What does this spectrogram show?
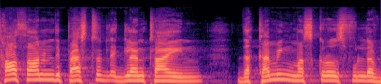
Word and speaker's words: eglantine: now I tell you I said eglantine because it rhymes with wine eglantine wine I'm in the rhyme scheme when I read that Glanton for example e AG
